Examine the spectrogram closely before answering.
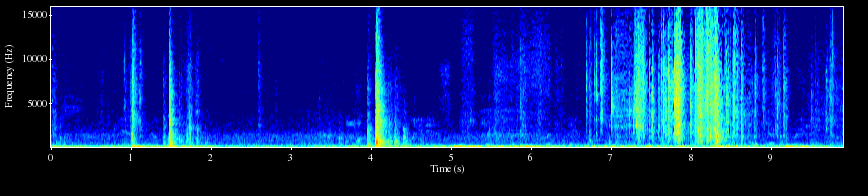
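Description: Packs of cards handled out of a cardboard box, with clicks and a sharp knock about four seconds in as the stack is set down; then a foil trading-card pack crinkling and tearing open near the end.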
